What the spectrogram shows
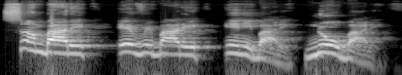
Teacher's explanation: you may put the emphasis on some, any, or every, as in somebody, everybody, anybody, nobody.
